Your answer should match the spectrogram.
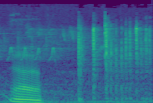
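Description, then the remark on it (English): A short voiced sound opens, then three small dice clatter and tumble across a hard surface, a burst of quick rattling clicks that gradually settle, landing on one, four and five. “I think we can go with the three dice on this one, though, especially because it ties in with your concept so well.”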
